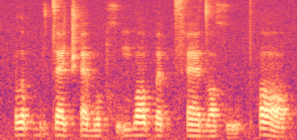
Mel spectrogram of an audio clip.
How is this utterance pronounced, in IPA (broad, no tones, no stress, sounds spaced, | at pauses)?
l ɒ p b u t æ t͡ʃʼ æ b ɒ p x ṵ m b ɒ p æ p t͡sʰ æ d ɒ x ṵ pʰ ɒ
